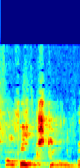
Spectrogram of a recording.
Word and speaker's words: Folkestone: Folkestone.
